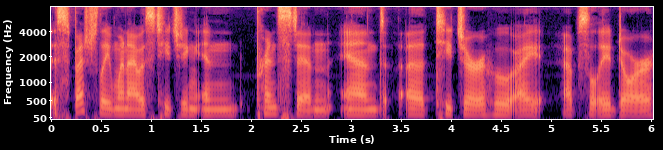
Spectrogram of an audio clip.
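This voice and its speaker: A woman with a very deep, low pitch speaks at a moderate pace in a dry, close sound with no echo, a very clean recording with a silent background. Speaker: podcast host. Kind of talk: casual chat. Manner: somewhat monotonous.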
